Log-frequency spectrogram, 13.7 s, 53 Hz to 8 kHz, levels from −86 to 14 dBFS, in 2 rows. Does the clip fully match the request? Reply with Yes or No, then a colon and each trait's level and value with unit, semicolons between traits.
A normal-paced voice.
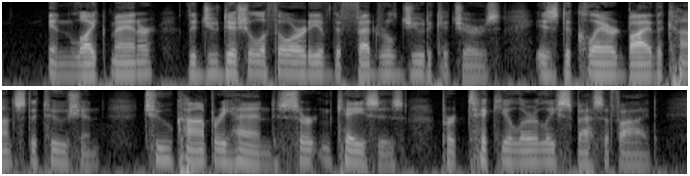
No: slow, 90 wpm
